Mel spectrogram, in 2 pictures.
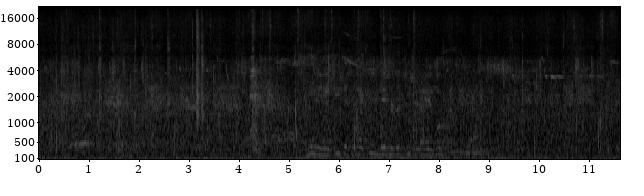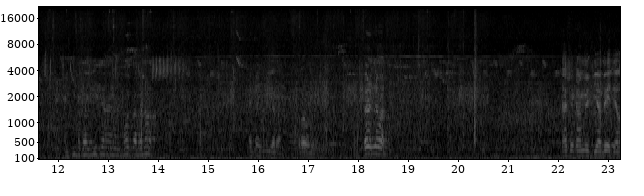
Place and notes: Ascolto il tuo cuore, città. I listen to your heart, city. Chapter IX - Round Noon bells and Valentino Park in the time of COVID1 Soundwalk
Sunday March 14th 2020. San Salvario district Turin, to Valentino park and back, five days after emergency disposition due to the epidemic of COVID19.
Start at 11:49 p.m. end at 12:49 p.m. duration of recording 59'30''
The entire path is associated with a synchronized GPS track recorded in the (kmz, kml, gpx) files downloadable here:
Piemonte, Italia, 15 March 2020, 11:49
